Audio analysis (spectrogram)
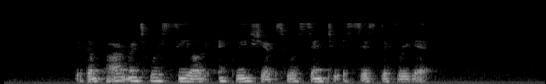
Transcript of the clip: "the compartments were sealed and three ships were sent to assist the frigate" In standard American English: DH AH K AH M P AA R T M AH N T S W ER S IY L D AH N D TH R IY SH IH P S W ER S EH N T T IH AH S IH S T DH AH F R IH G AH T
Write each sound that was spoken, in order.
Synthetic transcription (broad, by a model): DH AH K AH M P AA R T M AH N T S W ER S IY L D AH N TH R IY SH IH P S W ER S EH N T T IH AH S IH S T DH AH F R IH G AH T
